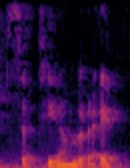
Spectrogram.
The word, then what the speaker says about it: Septiembre: Septiembre.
